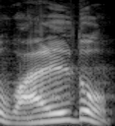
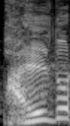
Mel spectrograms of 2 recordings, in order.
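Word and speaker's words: Waldo: 설명을 드리려고 합니다 피터 왈도 발도 아고 하죠 이게 이제 V 발음이 W 발음하고 이제 돼요 그래서 도기도 하지만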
